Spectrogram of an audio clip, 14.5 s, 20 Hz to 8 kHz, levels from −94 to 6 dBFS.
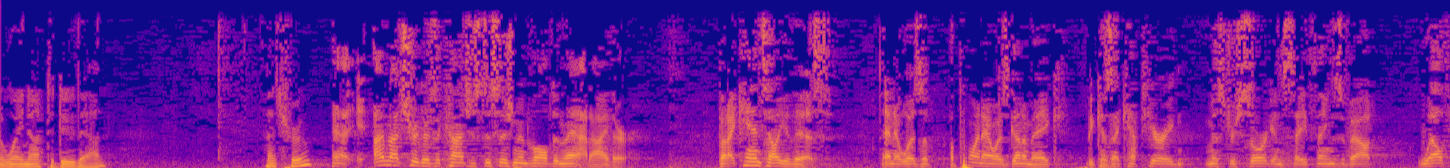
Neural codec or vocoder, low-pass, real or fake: none; 7.2 kHz; real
